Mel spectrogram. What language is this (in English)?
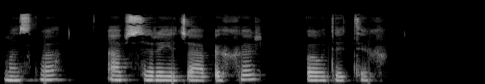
Adyghe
